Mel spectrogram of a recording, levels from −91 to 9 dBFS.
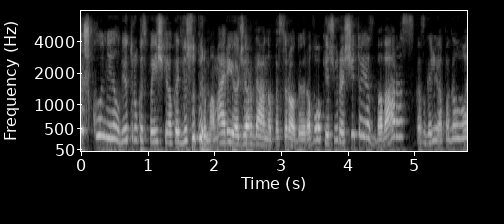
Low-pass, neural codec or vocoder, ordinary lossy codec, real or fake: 7.2 kHz; none; AAC, 48 kbps; real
